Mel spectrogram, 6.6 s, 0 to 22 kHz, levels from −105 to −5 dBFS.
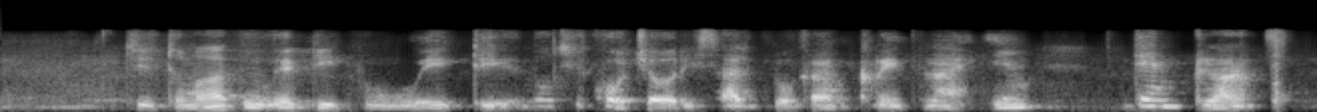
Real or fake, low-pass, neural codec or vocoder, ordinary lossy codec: fake; 7.2 kHz; codec, 16 kHz, 1 kbps, X-Codec, HuBERT features, trained on general audio; none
